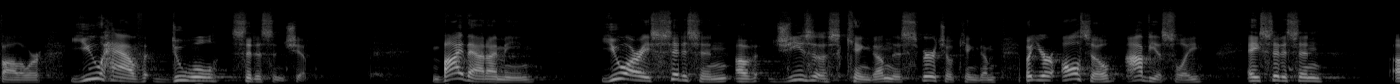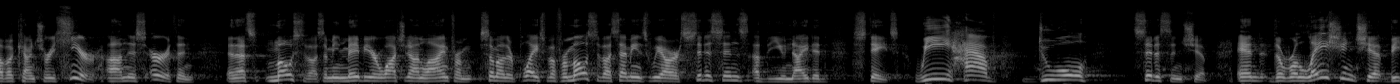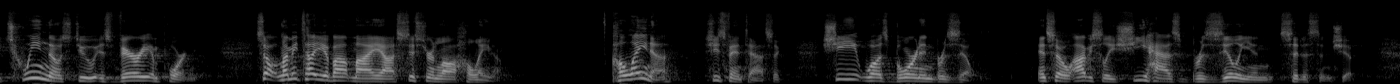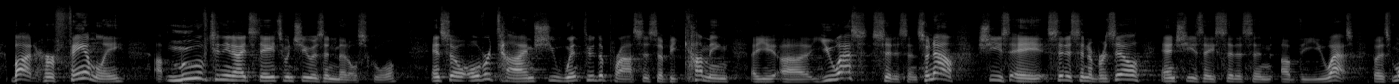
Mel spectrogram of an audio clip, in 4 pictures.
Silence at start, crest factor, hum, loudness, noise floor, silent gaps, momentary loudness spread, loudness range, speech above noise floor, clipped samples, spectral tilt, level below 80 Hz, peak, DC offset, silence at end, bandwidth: 0 s; 22 dB; none; -34 LUFS; -76 dBFS; none; 12 LU; 4 LU; 42 dB; under 0.1%; -3.5 dB/octave; -82 dBFS; -12 dBFS; under 0.1%; 0 s; 16.5 kHz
